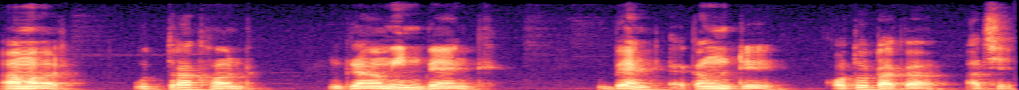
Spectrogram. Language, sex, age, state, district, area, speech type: Bengali, male, 30-45, West Bengal, Uttar Dinajpur, urban, read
